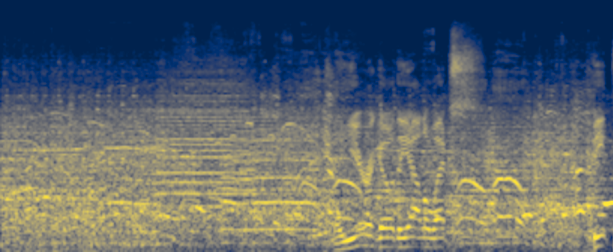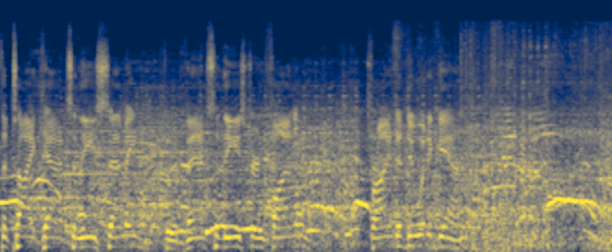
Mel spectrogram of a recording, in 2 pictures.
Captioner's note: crowd Noise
